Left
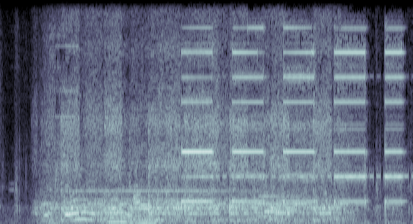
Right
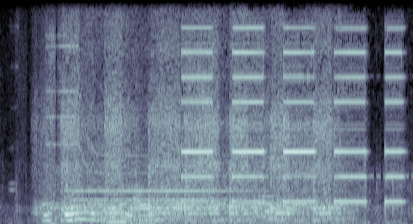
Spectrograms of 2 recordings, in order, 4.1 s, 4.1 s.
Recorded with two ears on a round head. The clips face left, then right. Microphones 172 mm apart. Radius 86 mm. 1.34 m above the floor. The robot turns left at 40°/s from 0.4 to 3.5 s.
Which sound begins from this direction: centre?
An alarm clock, at 1.8 s.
